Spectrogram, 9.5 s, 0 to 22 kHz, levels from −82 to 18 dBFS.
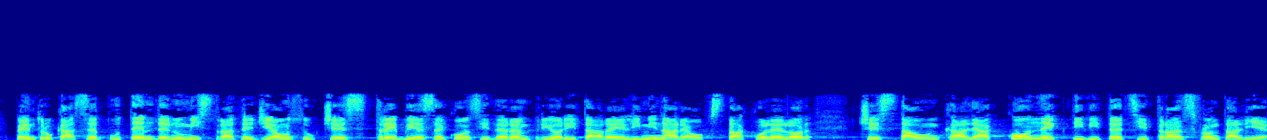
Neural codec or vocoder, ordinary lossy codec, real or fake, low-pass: none; none; real; 7.2 kHz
